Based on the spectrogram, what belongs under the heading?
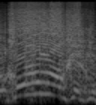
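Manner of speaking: high indignant mom outburst; stern mother. Retold or imitated. Mother snapping back at the lenient father, high and indignant. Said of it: "Y la mamá".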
